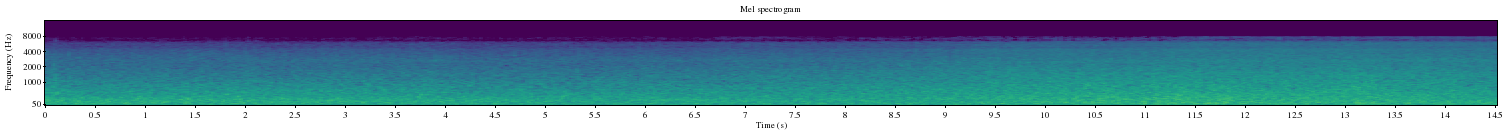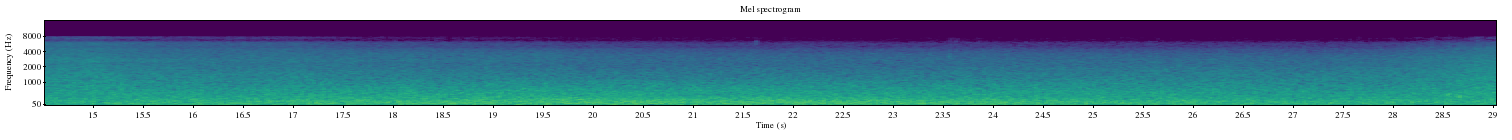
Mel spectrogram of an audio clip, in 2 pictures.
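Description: Steady wash of wind and small waves lapping at the beach, an even rushing noise with no separate events, growing a little louder about ten seconds in.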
